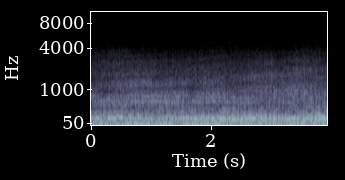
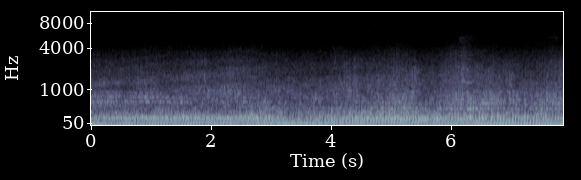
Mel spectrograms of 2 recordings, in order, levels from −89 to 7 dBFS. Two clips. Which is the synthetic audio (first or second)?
first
